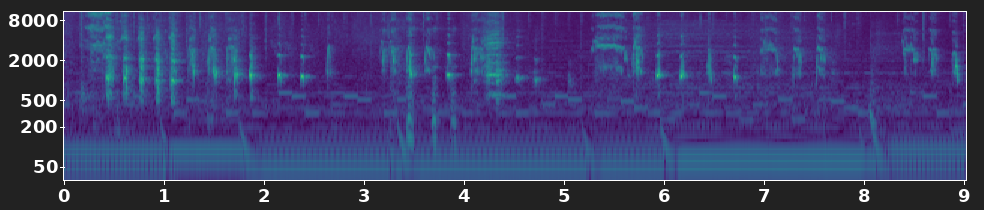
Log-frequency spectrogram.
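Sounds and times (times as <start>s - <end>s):
chickens clucking and squawking: 0.0s - 7.8s, 8.4s - 9.0s.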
